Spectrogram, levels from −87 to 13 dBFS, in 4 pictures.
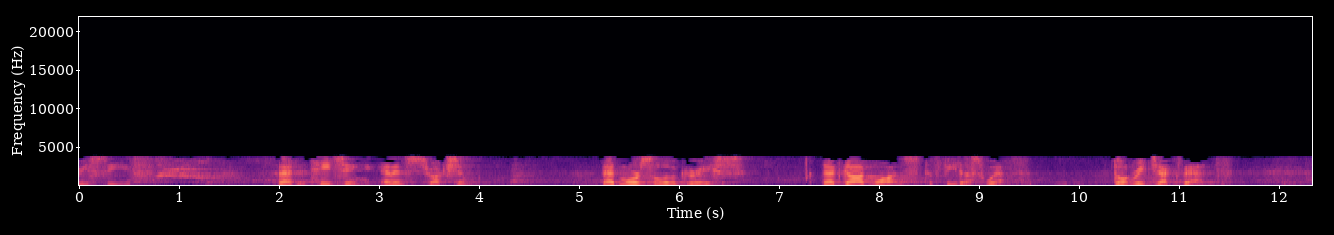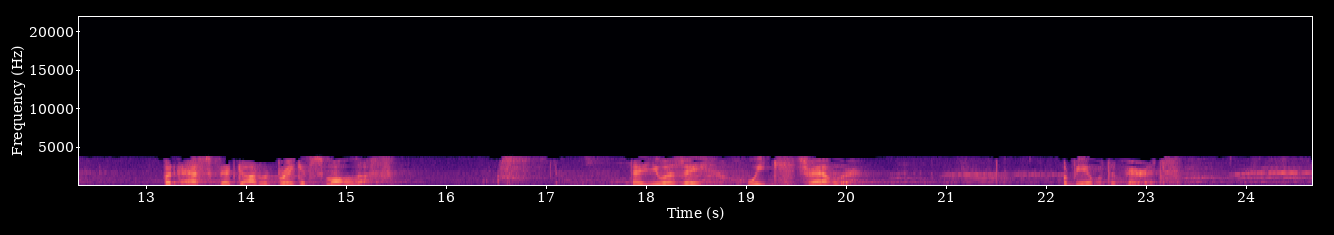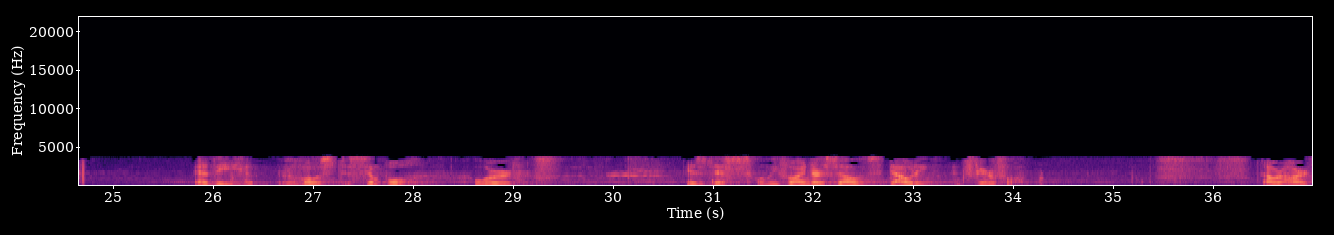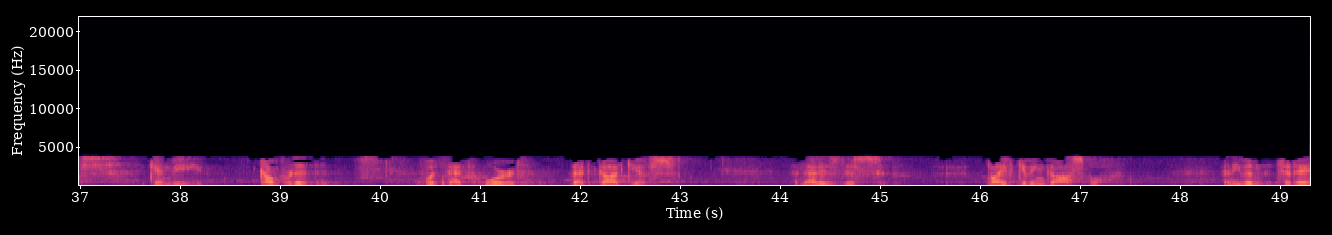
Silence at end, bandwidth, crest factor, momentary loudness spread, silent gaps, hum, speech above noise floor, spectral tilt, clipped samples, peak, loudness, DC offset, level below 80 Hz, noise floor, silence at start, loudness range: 0 s; 4 kHz; 24 dB; 22 LU; none; none; 30 dB; -7 dB/octave; under 0.1%; -2 dBFS; -23 LUFS; under 0.1%; -84 dBFS; -52 dBFS; 0 s; 7 LU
